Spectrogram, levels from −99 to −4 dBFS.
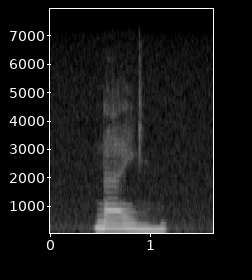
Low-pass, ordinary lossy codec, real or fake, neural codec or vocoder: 7.2 kHz; none; real; none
